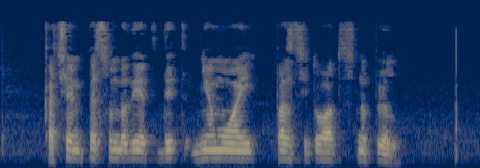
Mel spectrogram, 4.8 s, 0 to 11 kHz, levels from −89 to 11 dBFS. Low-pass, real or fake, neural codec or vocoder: 7.2 kHz; real; none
